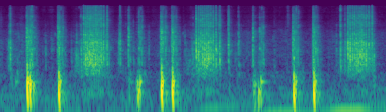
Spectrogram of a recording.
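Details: Junk Kyoritsu chainsaw, tagged for seizure and low compression: recoil pulls, each a brief whirring rush with clicks between, no firing. Cranks but won't start; cause unconfirmed, overhaul considered.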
